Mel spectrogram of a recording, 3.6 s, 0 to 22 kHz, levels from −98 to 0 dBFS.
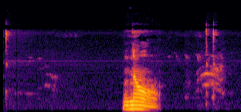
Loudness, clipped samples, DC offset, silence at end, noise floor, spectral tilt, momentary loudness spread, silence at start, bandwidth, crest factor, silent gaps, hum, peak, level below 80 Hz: -18 LUFS; under 0.1%; under 0.1%; 0.35 s; -70 dBFS; -6 dB/octave; 20 LU; 0.1 s; 9.2 kHz; 22 dB; none; none; 0 dBFS; -64 dBFS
